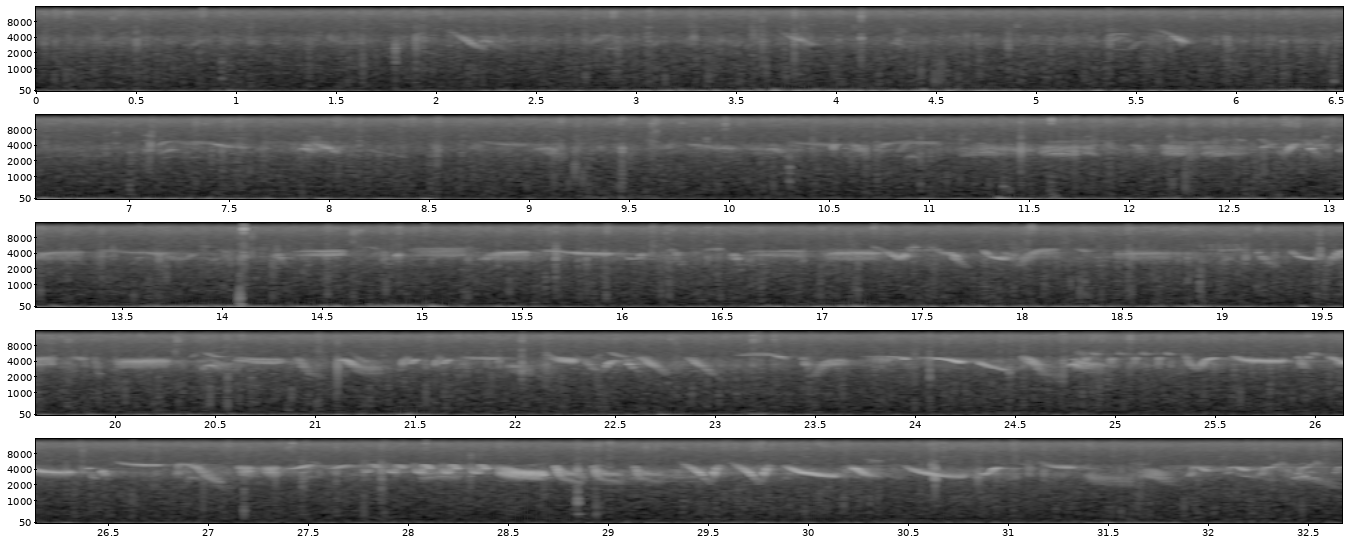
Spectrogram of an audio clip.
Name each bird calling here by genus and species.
Alauda arvensis, Chlorodrepanis virens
